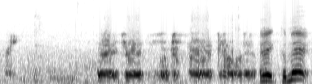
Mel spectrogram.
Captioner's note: radio chatter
